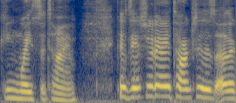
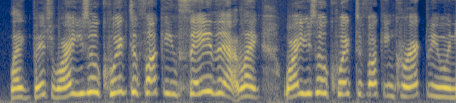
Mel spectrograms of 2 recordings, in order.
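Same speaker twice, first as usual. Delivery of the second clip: exasperated rant; 6 semitones higher than usual. Real, not acted. Ranting about the guy's correction.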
